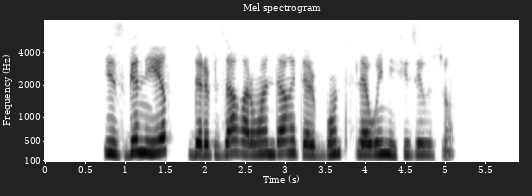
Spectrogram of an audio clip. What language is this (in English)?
Kabyle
